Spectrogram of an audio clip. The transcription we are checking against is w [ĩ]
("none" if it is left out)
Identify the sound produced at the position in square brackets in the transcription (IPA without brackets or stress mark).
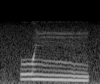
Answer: ĩ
